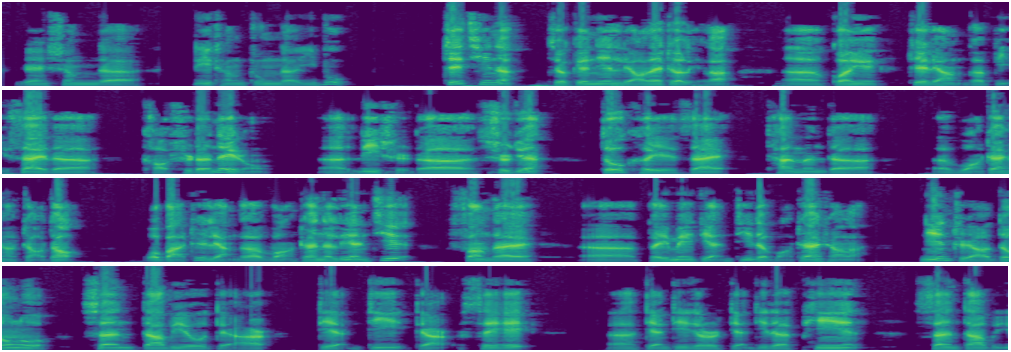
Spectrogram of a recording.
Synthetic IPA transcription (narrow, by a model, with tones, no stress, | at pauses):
ɻə˧˥nʂɤ˥ŋd̪ə˨ | li˥˩ʈ͡ʂʰɤ˧˥ŋʈ͡ʂʊ˥ŋd̪ə˨˩i˧˥p̬u˥˩ | ʈ͡ʂɤ˥˩t͡ɕʰi˥nə˨t͡ɕjo˥˩ʊkə˥nni˧˥nljɑ˧˥ʊt͡sa˥˧ɪʈ͡ʂɤ˥˩lḭ˨˩lə̰˦ | ə˧kwa˥ny˧˥ʈ͡ʂɤ˥˩ljɑ̰˨˩ŋɡə˦pḭ˨˩sa˥˩ɪd̪ə˩kʰɑ˨˩ʊʂɻ̩˥˩d̪ə˩ne˥˩ɪɻʊ̰˧˥ŋ | ə˧li˥˩ʂɻ̩˨˩d̪ə˦ʂɻ̩˥˧t͡ɕɥɛ˥˩n | t̪o˥ʊkʰɤ˧˥i˨˩t͡sa˥˩ɪt̪ʰa˥mə˨nd̪ə̰˩ | ə˧wɑ̰˨˩ŋʈ͡ʂa˥˧nʂɑ˥˩ŋʈ͡ʂɑ̰˨˩ʊt̪ɑ˥˩ʊ | wɔ˧˥pa˨˩ʈ͡ʂɤ˥˩ljɑ̰˨˩ŋɡə˦wɑ̰˨˩ŋʈ͡ʂa˥˩nd̪ə˩ljɛ˥˩nt͡ɕjɛ˥ | fɑ˥˧ŋt͡sa˥˩ɪ | ə̰˧˩pe˧˥ɪme˧˥ɪt̪̬jɛ̰˨˩nt̪i˥d̪ə˨wɑ̰˨˩ŋʈ͡ʂa˥˧nʂɑ̰˥˩ŋlə̰˩ | ni˧˥nʈ͡ʂɻ̩˨˩jɑ˥˩ʊt̪ɤ˥ŋlu˥˩ | sa˥nt̪a˥bl̩˧ju˥ʊt̪jɑ̰˨˧˩ | t̪jɛ̰˨˩nt̪i˥t̪jɑ̰˞˨˩se˥˩ɪe˥ɪ | ə˧t̪jɛ˨˩nt̪i˥t͡ɕjo˥˧ʊʂɻ̩˥˩t̪jɛ̰˨˩nt̪i˥d̪ə˨pʰi˥ŋi˥n | sa˥nt̪a˥b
